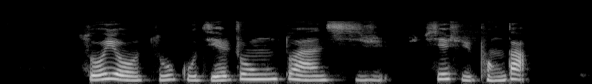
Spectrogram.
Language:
Chinese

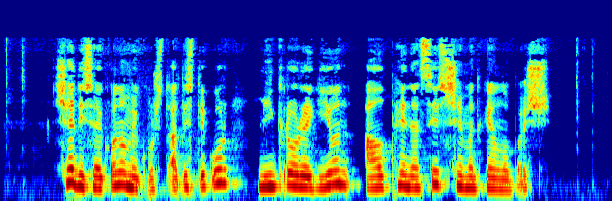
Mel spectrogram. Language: Georgian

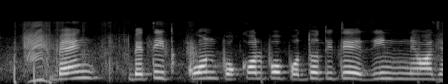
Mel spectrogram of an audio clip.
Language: Bangla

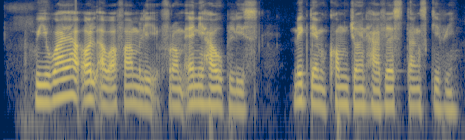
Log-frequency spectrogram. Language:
Nigerian Pidgin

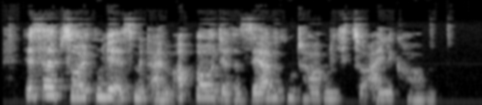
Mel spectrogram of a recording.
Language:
German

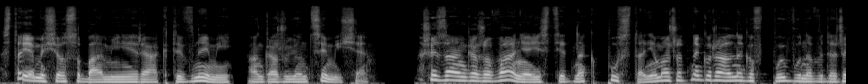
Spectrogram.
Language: Polish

